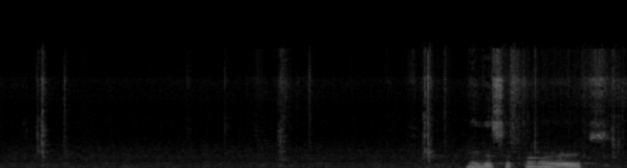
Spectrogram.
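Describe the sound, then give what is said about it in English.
Cards being shuffled through a stack to pick one card for a person: soft, scattered papery flicks and ticks, quiet, with a brief murmur of voice near the end. “I'm just shifting through the cards.”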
